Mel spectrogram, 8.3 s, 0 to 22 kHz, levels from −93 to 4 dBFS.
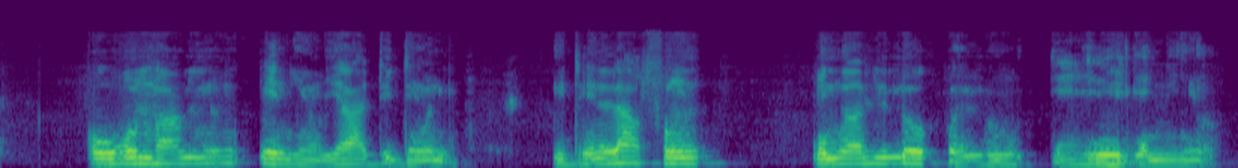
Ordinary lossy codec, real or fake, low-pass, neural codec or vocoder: none; fake; 9.9 kHz; codec, 24 kHz, 1.5 kbps, HILCodec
